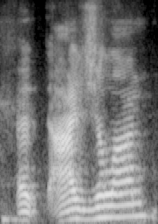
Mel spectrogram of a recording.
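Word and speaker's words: Aijalon: Aelon I think the J is silent.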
